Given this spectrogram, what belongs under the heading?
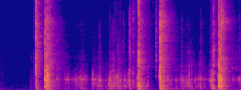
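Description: Small Tech Deck fingerboard with bearing-fitted wheels rolling and clacking on a surface, a few sharp close ticks and clicks with rolling rattle between, no talking.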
